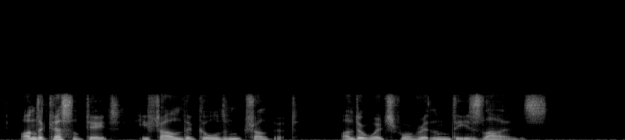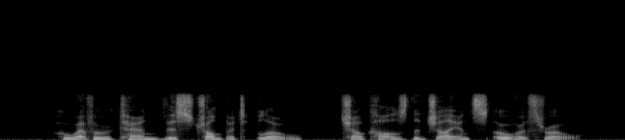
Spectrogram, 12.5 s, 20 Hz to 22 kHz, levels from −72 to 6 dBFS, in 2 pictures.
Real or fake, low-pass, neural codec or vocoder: fake; 7.2 kHz; autoencoder, 22.05 kHz, a latent of 192 numbers a frame, VITS, trained on many speakers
